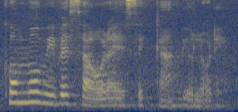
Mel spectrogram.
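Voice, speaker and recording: Woman interviewer, slow unhurried delivery, soft affirming listener. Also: mid-range voice, vocal fry, slight background noise. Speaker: interviewer, therapist.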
